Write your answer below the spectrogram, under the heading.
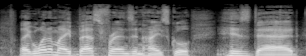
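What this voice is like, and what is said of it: Usual voice. Nothing is said of it.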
